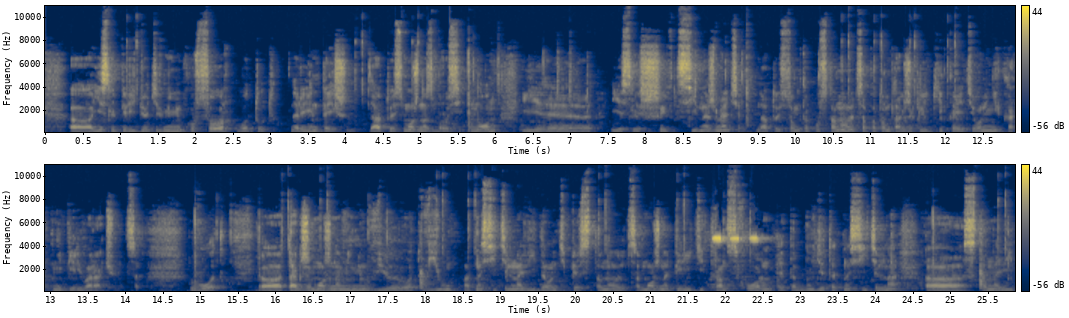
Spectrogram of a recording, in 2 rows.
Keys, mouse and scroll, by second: 1.1 click, 4.1-5.0 drag, 5.7-6.1 middle drag, 8.4 shift+c, 9.0 shift+middle drag, 9.9-10.3 middle drag, 10.6 click, 11.0 click, 11.5 click, 12.0 click, 15.4 middle click, 16.2-16.8 drag, 17.2 middle click, 18.1 click, 18.5 click, 20.4-21.4 drag, 22.0-22.4 middle drag, 25.6 click.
